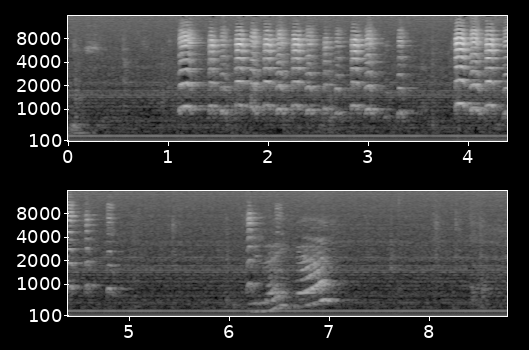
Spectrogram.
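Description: Dog whining in two quick runs of short, high-pitched squeaks, followed by a rising whine near the end.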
